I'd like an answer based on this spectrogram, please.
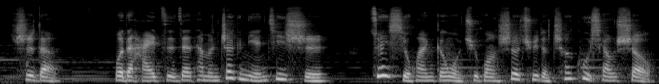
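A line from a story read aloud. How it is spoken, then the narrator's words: Laughing reply. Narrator (Chinese): 我笑着回答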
